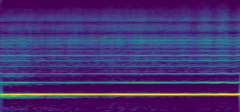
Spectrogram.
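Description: Background music: a wind instrument holding one long, steady note.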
